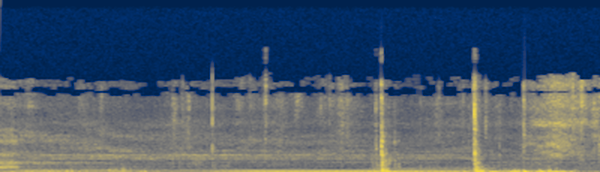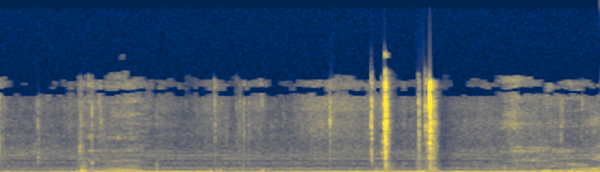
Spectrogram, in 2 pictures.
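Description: A tow truck's engine running steadily, its hum growing louder about a second and a half in, with a few sharp clicks from the car's controls and door.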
